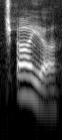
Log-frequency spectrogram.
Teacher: Here's an example of the glottalized CH.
